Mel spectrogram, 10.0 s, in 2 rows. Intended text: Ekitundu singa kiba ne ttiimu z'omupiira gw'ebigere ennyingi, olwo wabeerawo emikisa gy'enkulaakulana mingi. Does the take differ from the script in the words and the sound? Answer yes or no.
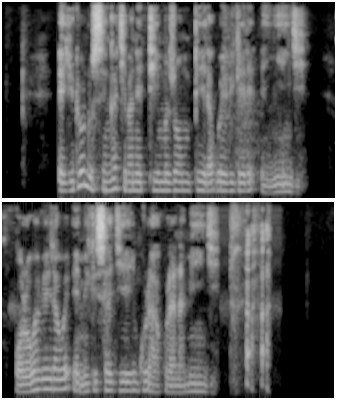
yes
